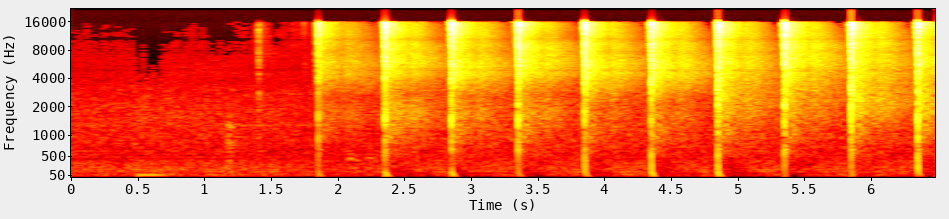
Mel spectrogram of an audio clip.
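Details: DM 9006A touch screen Nd:YAG tattoo removal laser (532/1064/1320 nm) firing: sharp snapping cracks about twice a second, ten in a row, after a quiet start.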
